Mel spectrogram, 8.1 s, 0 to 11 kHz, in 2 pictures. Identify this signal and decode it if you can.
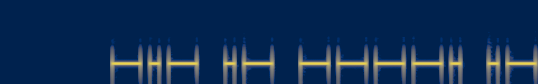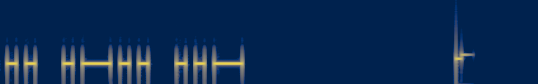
Morse code, heard as a keyed tone, about 17 wpm, 700 Hz. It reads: KA9LLU
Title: USA Call Signs 17wpm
